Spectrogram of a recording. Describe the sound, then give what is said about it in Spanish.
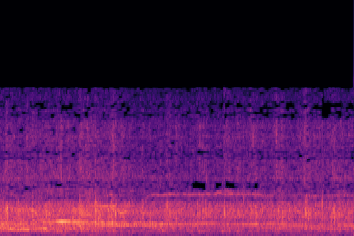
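Steady applause from an audience fills the whole stretch, a dense and continuous patter of many clapping hands at an even, fairly loud level, with no voices standing out. “Bájale un poquito a los aplausos.”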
